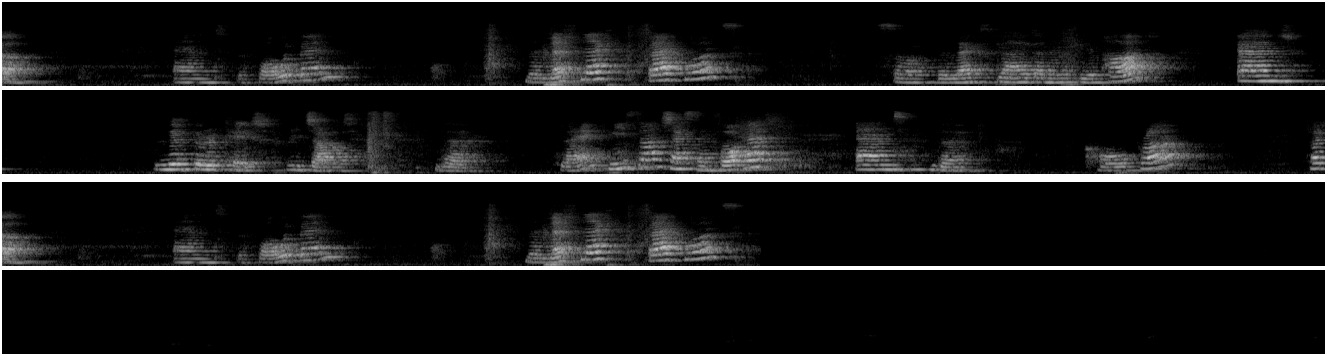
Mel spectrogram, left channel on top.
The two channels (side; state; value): right; drops out; at 7.6 s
